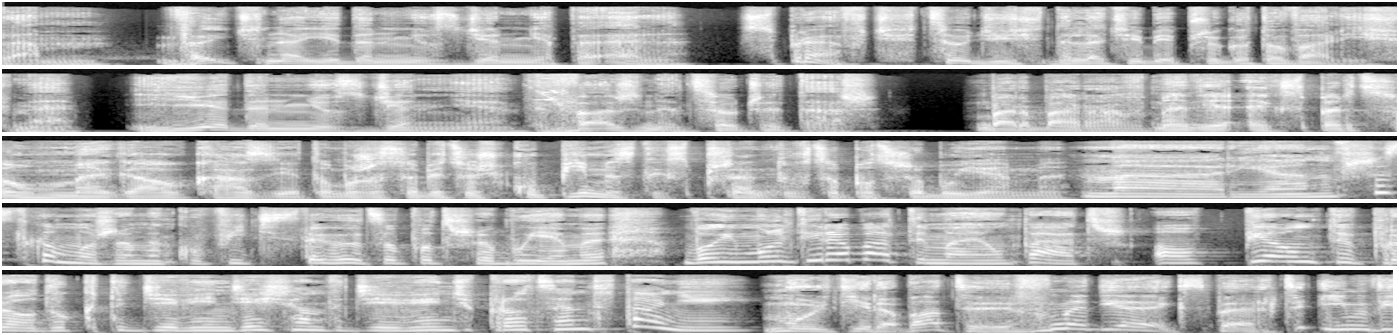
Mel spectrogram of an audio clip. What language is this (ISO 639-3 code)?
pol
